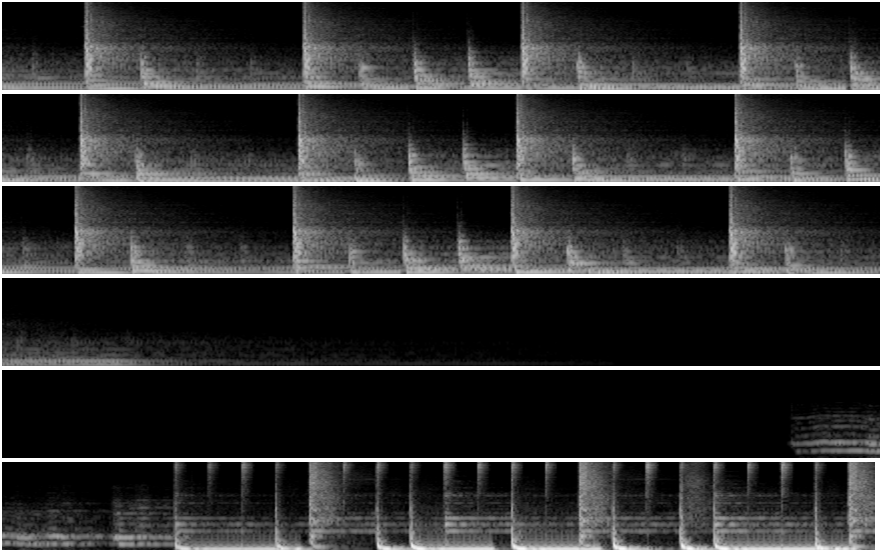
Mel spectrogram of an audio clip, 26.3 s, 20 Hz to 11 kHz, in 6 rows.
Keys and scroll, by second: 0.0 space, 0.1 Escape, 1.8 r, 4.5-6.6 typing, 9.7 space.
